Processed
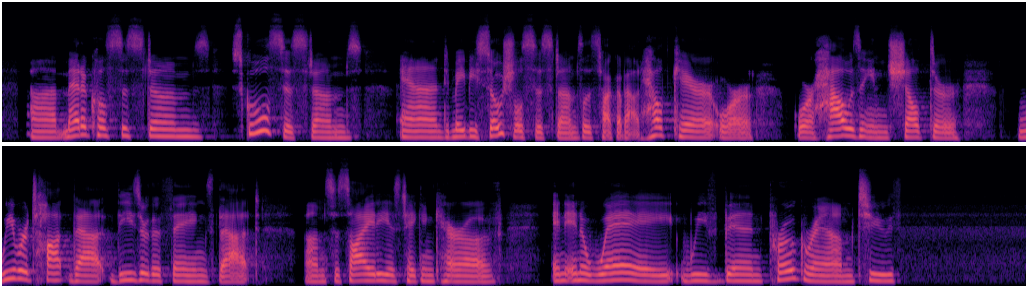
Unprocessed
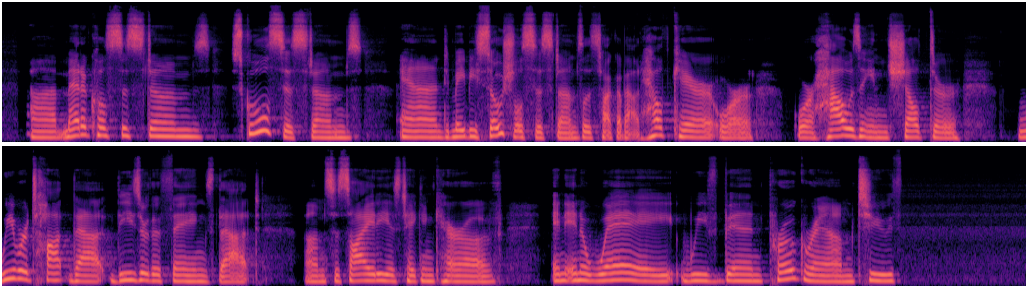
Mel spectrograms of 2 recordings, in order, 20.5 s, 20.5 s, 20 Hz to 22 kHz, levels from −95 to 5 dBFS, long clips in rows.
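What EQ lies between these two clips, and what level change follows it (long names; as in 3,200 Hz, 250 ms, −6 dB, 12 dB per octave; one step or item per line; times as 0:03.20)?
high-pass filter 530 Hz 6 dB per octave
high-frequency loss of the air 200 metres
−1.5 dB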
